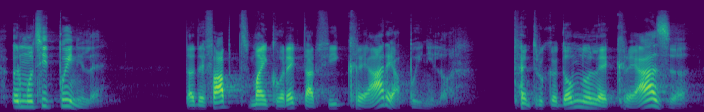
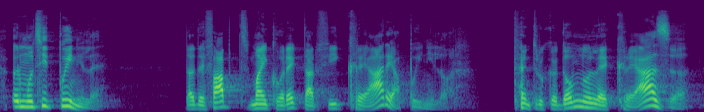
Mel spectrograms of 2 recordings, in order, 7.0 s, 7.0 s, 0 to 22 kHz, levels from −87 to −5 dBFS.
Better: second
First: thin; very; fading below 500 Hz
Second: none

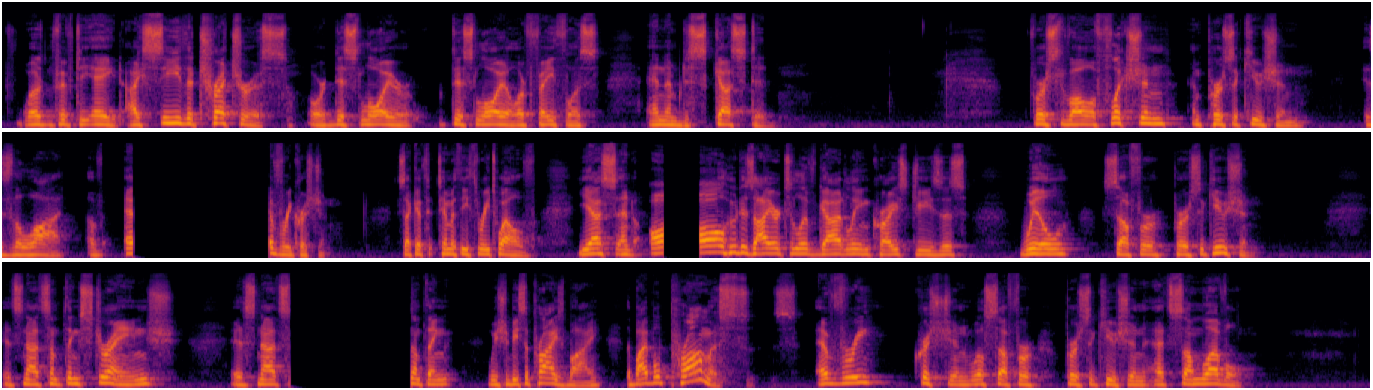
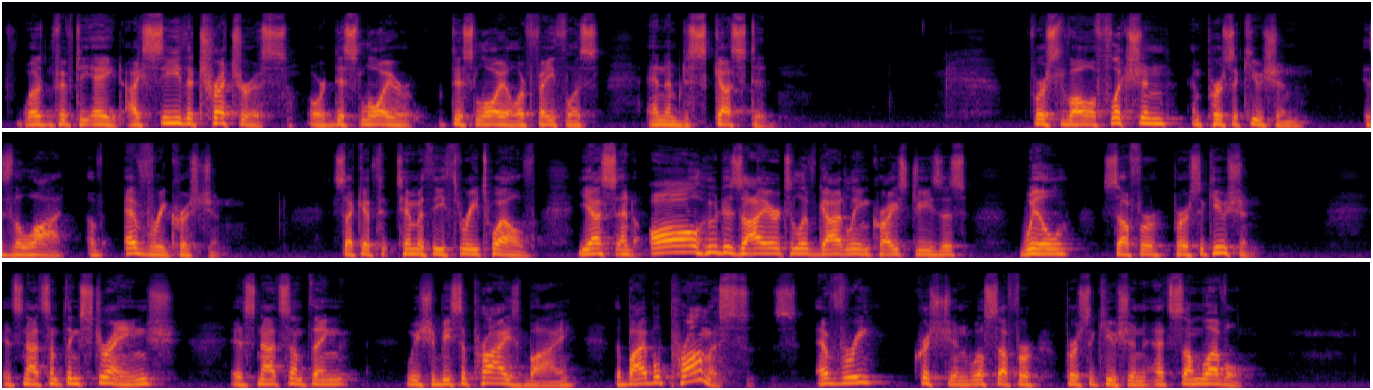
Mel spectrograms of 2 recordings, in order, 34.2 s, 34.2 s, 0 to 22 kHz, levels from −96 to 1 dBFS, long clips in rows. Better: second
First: audio freezing; at 13 s for 1 s, at 17 s and at 25 s for 1 s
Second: none

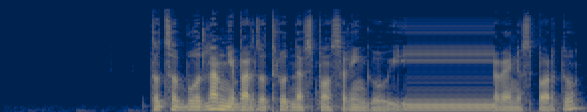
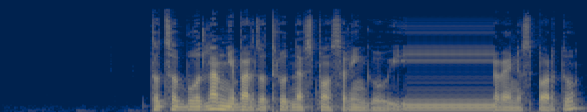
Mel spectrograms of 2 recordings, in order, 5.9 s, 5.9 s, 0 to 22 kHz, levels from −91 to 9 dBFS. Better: neither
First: audio freezing; at 4 s for 1 s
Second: audio freezing; at 4 s for 1 s

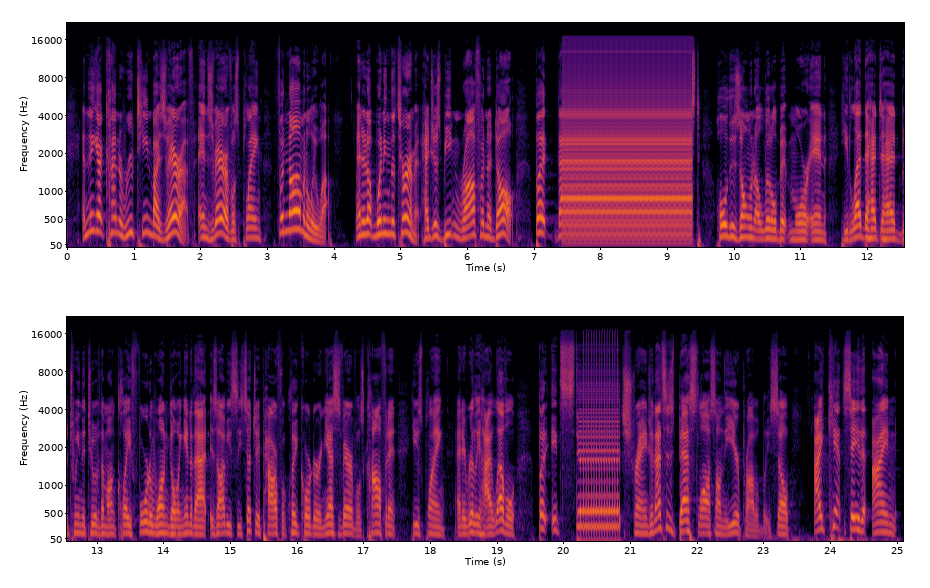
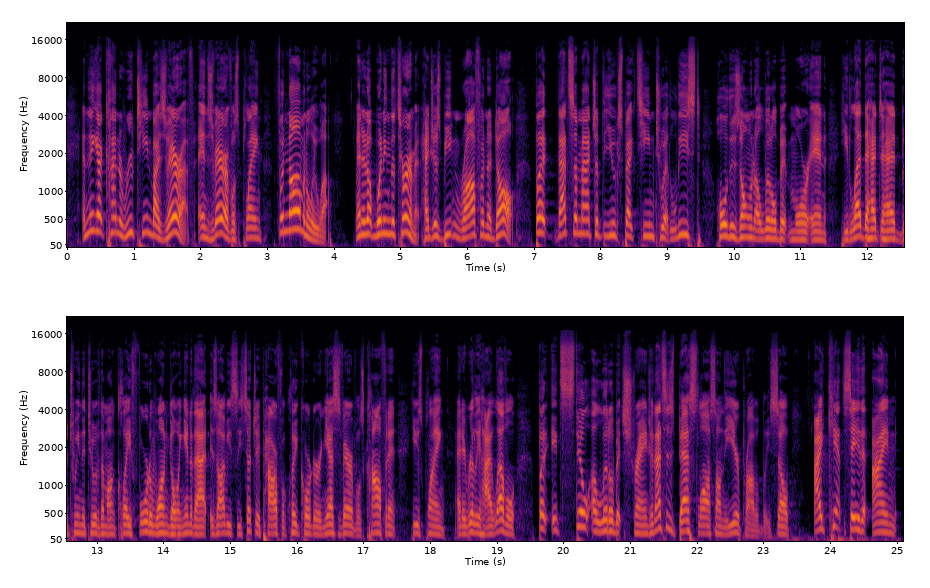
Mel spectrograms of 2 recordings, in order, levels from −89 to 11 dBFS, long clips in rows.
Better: second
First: audio freezing; at 7.5 s for 2 s and at 20 s for 0.5 s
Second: none

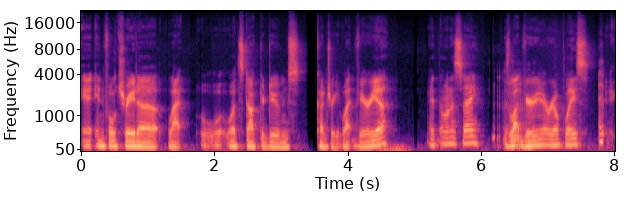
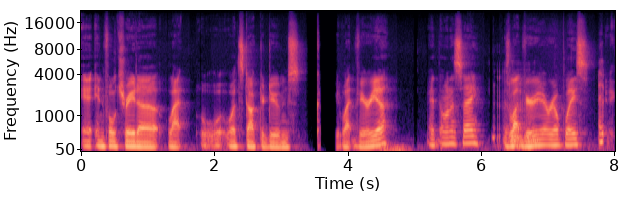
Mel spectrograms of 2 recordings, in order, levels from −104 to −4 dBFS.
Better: first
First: none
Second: audio cutting out; at 3.5 s

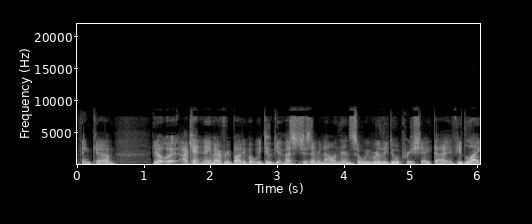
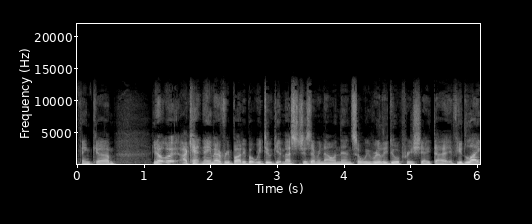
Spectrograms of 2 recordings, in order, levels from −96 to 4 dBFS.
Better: second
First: garbled, watery; badly; nothing above 7.5 kHz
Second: garbled, watery; slightly; nothing above 11 kHz

